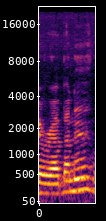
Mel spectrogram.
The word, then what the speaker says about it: Rebane: My name is Kaya Rebane. Last name is R-E-B-A-N-E.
